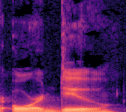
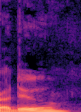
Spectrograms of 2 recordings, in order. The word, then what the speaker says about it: ado: it's not without further or do it's three words without further Ado ad Adu how do you pronounce Adu uh do it rhymes with do without further Ado wow the more you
